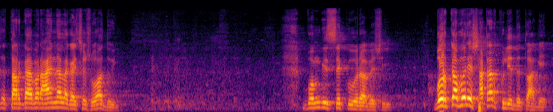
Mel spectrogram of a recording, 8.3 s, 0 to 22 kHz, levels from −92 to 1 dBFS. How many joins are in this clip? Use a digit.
1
